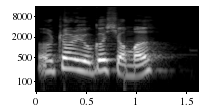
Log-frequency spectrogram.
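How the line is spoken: Shout. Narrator (Chinese): 米斯特喊道

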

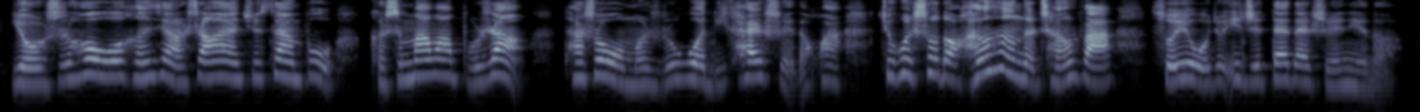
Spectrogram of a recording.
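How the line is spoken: Small fish, panting. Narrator (Chinese): 小鱼一边喘气一边说

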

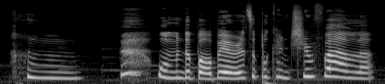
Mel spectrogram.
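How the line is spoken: Crying, sad shouting. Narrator (Chinese): 他们哭了起来，伤心的喊道

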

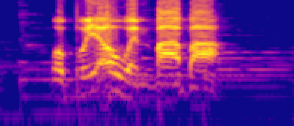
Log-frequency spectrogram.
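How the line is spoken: Little bear's shout. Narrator (Chinese): 熊宝宝叫道

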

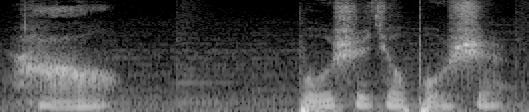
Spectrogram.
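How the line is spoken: Light, breezy. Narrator (Chinese): 他轻快的说

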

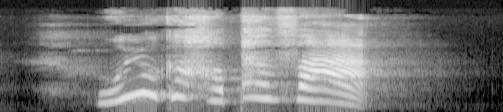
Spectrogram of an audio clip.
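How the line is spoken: Sudden shout. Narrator (Chinese): 他突然大叫

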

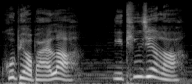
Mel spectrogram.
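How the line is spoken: Very loud. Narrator (Chinese): 声音那么大

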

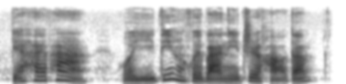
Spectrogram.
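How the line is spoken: Gentle soothing. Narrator (Chinese): 皮医生温柔地安抚着海参

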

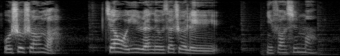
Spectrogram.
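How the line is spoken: Calm, indifferent. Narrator (Chinese): 东华，淡淡道

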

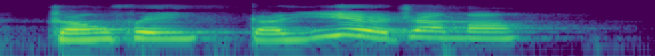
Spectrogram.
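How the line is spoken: Excited shout. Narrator (Chinese): 张飞兴起 叫道

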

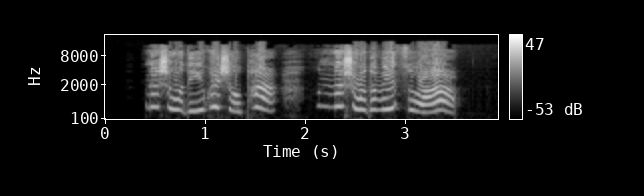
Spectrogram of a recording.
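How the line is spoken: Shouting. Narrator (Chinese): 露西喊道

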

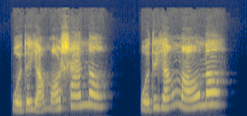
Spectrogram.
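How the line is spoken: Furious yell. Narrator (Chinese): 贝里奥气得大叫

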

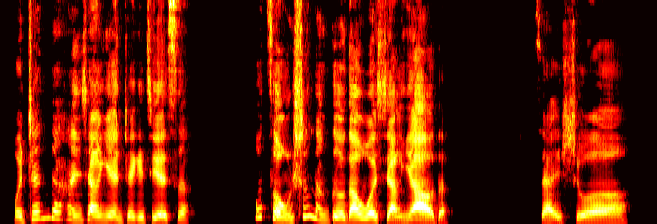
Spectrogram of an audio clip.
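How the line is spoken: Sweet, smiling. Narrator (Chinese): 罗拉露出甜美的笑容，对贝琳达说

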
